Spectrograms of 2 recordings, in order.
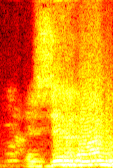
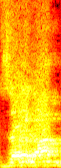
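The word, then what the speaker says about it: ضرغام: زرغام بھی اس کا تلفظ درست ہے، زرغام بھی درست ہے، لیکن یہ تو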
